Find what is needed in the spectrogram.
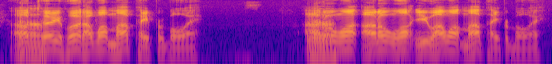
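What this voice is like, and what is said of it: Hank Hill cartoon character impression. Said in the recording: “best Hank Hill impression”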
